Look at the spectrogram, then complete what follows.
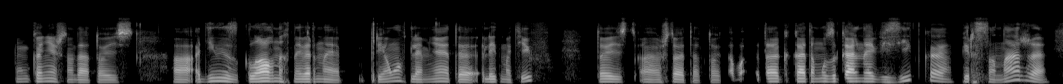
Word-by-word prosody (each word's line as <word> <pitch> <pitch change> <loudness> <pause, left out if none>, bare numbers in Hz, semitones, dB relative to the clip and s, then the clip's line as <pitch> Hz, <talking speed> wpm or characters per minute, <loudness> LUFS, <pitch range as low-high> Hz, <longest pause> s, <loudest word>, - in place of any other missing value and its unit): М, 130 0 -11
конечно, 140 -5 -1
да, 105 -1 +1
то 105 - -6
есть, 105 -1 +3 0.4
а, 110 0 +2
один 145 +7 -3
из 120 -6 -2
главных, 135 -1 +6
наверное, 125 -4 0 0.3
приемов 135 +5 -3
для 115 -2 -1
меня- 135 +5 -1
это 115 -4 0
лейтмотив, 120 -3 -4 0.4
то 130 - -1
есть, 120 -3 0
а, 110 -1 -3
что 120 +3 0
это? 100 -3 -6
То 105 - -8
эт 100 - -12
аба - - -6
Это 140 0 +2
какая-то 140 -1 +3
музыкальная 140 0 +4
визитка 120 - -3
персонажа, 115 - 0
125 Hz, 160 wpm, -25 LUFS, 110-140 Hz, 0.4 s, главных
